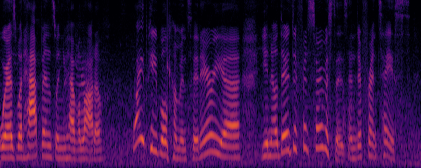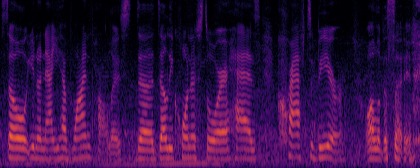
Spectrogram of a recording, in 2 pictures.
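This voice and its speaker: The speech comes at a fairly quick pace in a New York accent. Pitch variation is ordinary. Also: woman, medium pitch for a woman. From Bedford Stuyvesant, Brooklyn, New York. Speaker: urban planner and professor. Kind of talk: interview answer. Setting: outdoors.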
